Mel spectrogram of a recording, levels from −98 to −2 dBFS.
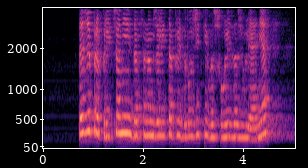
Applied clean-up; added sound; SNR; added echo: none; none; none; reverberation time 0.8 s.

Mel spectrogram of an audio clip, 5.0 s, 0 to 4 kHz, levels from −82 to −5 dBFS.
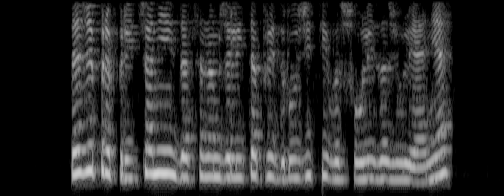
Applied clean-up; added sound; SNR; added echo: none; none; none; none.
